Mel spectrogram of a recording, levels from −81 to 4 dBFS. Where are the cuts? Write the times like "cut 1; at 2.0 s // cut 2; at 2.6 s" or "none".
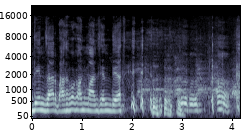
none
